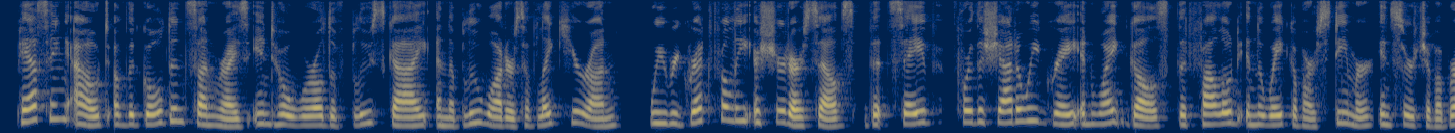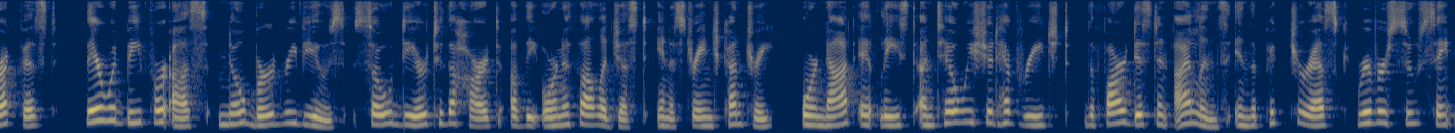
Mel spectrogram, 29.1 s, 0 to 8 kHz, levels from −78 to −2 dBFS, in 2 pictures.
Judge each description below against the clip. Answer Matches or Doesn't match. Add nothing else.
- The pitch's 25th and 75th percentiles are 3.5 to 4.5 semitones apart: Matches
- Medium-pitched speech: Doesn't match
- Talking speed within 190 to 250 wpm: Doesn't match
